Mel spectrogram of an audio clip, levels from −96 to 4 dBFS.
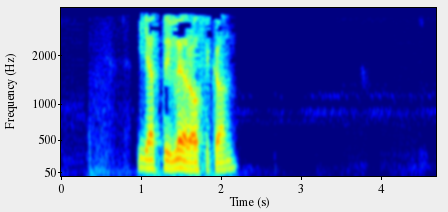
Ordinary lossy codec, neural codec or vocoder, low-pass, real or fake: MP3, 16 kbps; codec, 16 kHz in and 24 kHz out, 0.6 kbps, FocalCodec, streaming, 4096 codes; 3.6 kHz; fake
